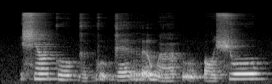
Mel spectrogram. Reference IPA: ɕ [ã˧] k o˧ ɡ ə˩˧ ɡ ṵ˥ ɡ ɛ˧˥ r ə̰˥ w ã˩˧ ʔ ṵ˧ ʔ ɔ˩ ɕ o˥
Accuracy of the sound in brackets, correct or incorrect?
incorrect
